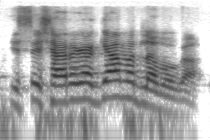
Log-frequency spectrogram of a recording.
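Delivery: normal talking voice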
